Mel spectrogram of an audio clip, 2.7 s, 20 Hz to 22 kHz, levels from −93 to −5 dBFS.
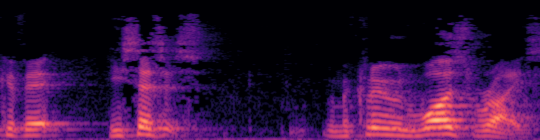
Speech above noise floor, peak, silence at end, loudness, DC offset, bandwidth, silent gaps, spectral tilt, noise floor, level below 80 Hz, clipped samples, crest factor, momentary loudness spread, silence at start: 29 dB; -10 dBFS; 0 s; -30 LUFS; under 0.1%; 14 kHz; none; -6 dB/octave; -60 dBFS; -64 dBFS; under 0.1%; 22 dB; 20 LU; 0 s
